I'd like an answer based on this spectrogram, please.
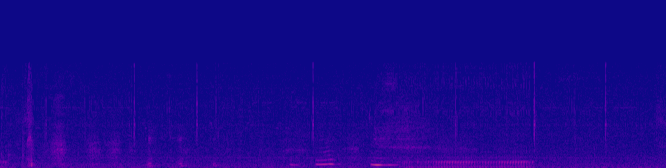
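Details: A fat pet dog sleeping indoors gives one drawn-out, buzzy snore lasting about a second. Steady background hiss and faint clicks run throughout.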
